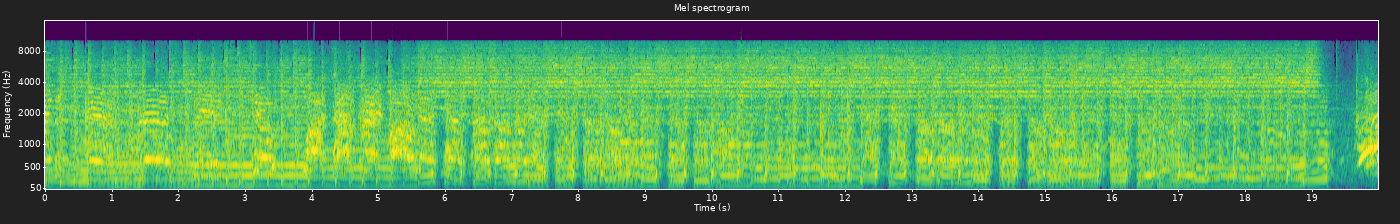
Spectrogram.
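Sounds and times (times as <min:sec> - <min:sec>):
electric keyboard chords: 0:00.0 - 0:19.3
rock drum kit: 0:00.0 - 0:19.3.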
